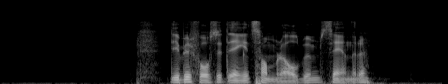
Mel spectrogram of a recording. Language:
Norwegian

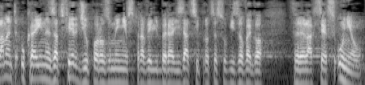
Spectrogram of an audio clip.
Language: Polish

